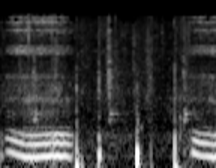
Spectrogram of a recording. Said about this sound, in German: Hört sich das für dich auch nach Schnarchen an? Ja, schon. Meinst du, der Sessel schnarcht?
